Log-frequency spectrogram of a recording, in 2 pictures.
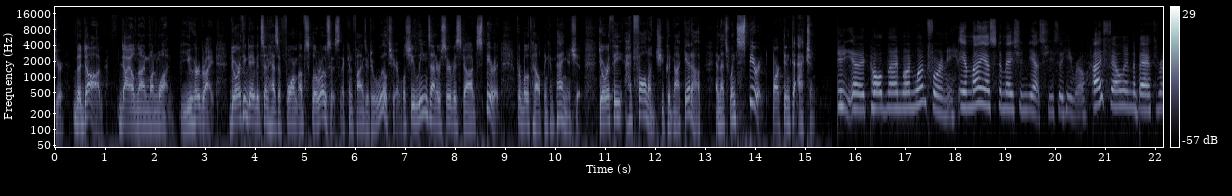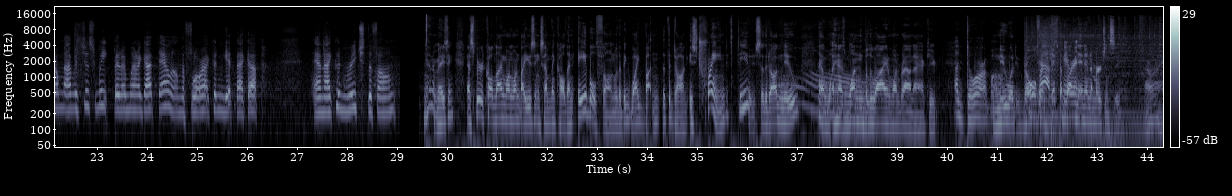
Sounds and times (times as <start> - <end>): Speech: 29.6 - 34.8, 35.8 - 39.8, 40.4 - 43.4.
